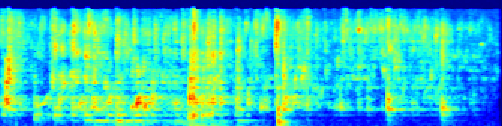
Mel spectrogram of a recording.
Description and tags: Diarrhea - Toilet
Diarrhea, poop, Sounds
